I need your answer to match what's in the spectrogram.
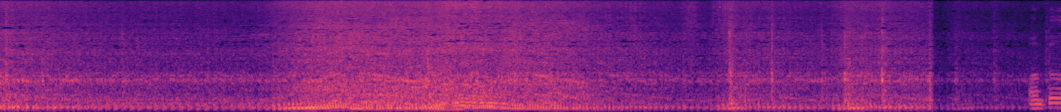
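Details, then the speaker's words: Yamaha Jupiter Z with intermittent gear-shift trouble: engine revs up and settles, with a loose rattle coming and going on the right side; clutch housing rubber dampers probably worn or crumbled. "suara seperti ini sudah bisa dipastikan ini dari rumah kanvas kopling. Ini kemungkinan sudah aus atau karetnya hancur, atau bisa juga sudah oblak lumayan parah."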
